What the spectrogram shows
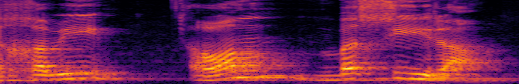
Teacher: با حذف ہو گیا اور میم کی آواز آنے لگی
